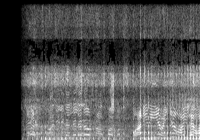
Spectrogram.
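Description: Bystanders talking over a steady, rapidly pulsing engine-like running sound, starting suddenly about half a second in.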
